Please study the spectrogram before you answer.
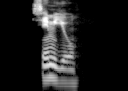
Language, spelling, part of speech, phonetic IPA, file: Russian, семью, numeral / noun, [sʲɪˈm⁽ʲ⁾ju], Ru-семью.ogg
- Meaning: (numeral) instrumental of семь (semʹ); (noun) accusative singular of семья́ (semʹjá)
